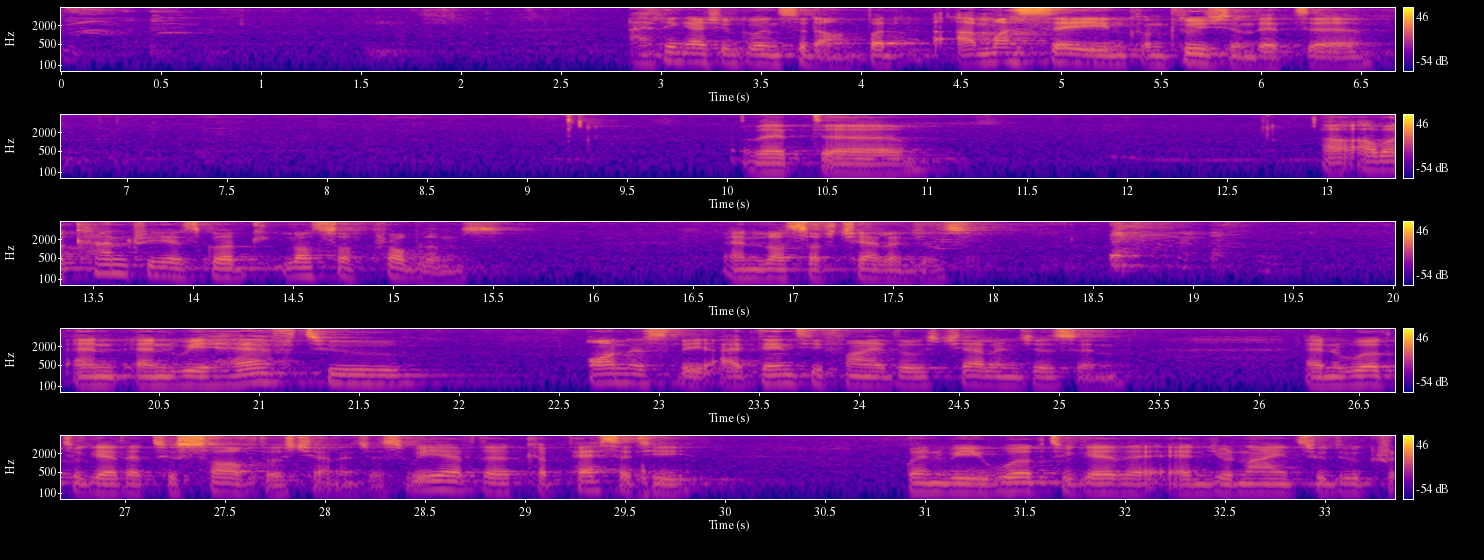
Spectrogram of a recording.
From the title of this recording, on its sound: during Jumuah at the Darul Islam Masjid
